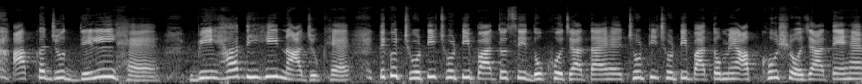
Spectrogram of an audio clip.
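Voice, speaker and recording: Loud and high-pitched, a woman speaks with lively intonation. There is noticeable background noise. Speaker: tarot card reader. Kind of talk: tarot reading monologue. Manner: loud, raised pitch.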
